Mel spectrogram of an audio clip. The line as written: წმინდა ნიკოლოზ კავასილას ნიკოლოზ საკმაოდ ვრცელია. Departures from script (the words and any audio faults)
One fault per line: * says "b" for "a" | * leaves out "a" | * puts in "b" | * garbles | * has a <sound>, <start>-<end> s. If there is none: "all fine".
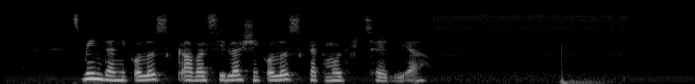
* has a thud, 5.6-6.2 s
